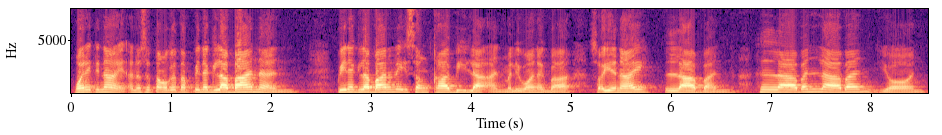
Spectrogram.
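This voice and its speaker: Gravelly Filipino-accented male teacher. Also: sits high, moderate pace, highs cut off. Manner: drills questions and answers, mixing in English. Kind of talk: exam review lecture.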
